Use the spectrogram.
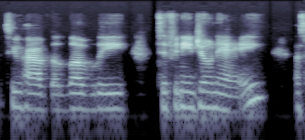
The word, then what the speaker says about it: Janay: i'm so excited to have the lovely tiffany jonay that's how i'm pronouncing it right does that sound i mean that's super fancy i would just say janae okay okay okay here on the program who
